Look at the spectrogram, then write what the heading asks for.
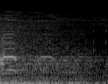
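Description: A single short goose honk rings out in the MtG Arena card game, a brief nasal call at the start that fades quickly into quiet background.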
